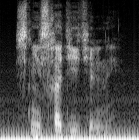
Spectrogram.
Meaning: 1. indulgent, lenient (tolerant; not strict) 2. condescending
- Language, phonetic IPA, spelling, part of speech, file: Russian, [snʲɪsxɐˈdʲitʲɪlʲnɨj], снисходительный, adjective, Ru-снисходительный.ogg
